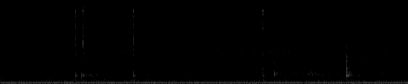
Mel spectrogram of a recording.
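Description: Near silence with a handful of faint computer-mouse clicks spread through the few seconds.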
